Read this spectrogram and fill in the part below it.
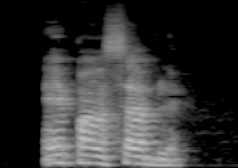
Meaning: unthinkable
- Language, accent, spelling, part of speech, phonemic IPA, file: French, Canada, impensable, adjective, /ɛ̃.pɑ̃.sabl/, LL-Q150 (fra)-impensable.wav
